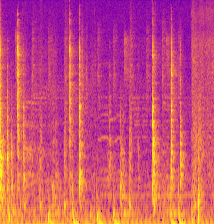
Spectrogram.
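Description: Scattered sharp metallic clinks and ticks, irregular and a few each second, from hand work with metal hardware and tools at a UTV's front wheel and suspension. Steady background music plays underneath.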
